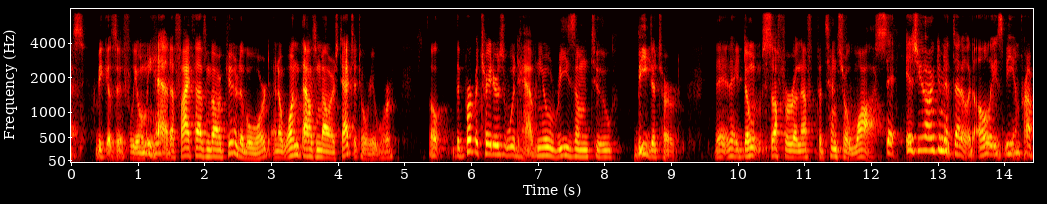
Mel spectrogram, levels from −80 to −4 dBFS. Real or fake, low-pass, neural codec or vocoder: fake; 7.2 kHz; codec, 24 kHz, 0.9 kbps, WavTokenizer, small release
